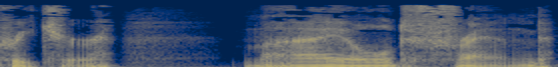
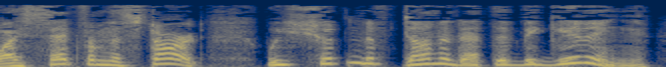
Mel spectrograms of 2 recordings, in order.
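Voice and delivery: high, heated squabbling; bickering prisoners; 12 semitones higher, 4 dB louder than usual. Acted. Prisoners blaming each other for the sentence, bickering. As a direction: trade accusations in raised voices.

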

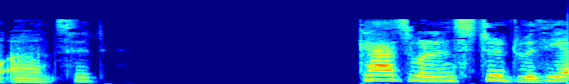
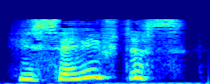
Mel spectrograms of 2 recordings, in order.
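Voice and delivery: high-pitched youngster; light, high young voice; young boy's voice; 10 semitones higher than usual. A narrator's reading. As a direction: pitch it up like a boy. Boy character speaks to dying queen.

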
